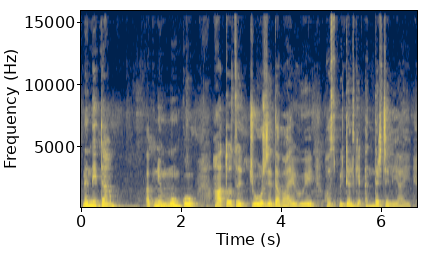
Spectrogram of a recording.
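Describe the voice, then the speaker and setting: A woman's voice: medium pitch, takes it slowly, warm tone, a little hiss or hum. A woman narrating a dramatic story with emotion, speaking the characters' lines herself.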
